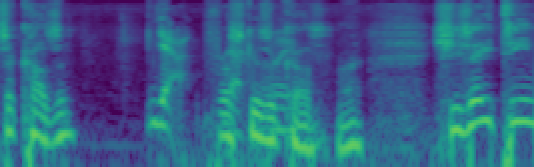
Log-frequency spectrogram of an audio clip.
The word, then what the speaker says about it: Frasca: Frasca. like the drink? Like the drink, but with 2 A's instead of an E and an A. Like Frasca.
